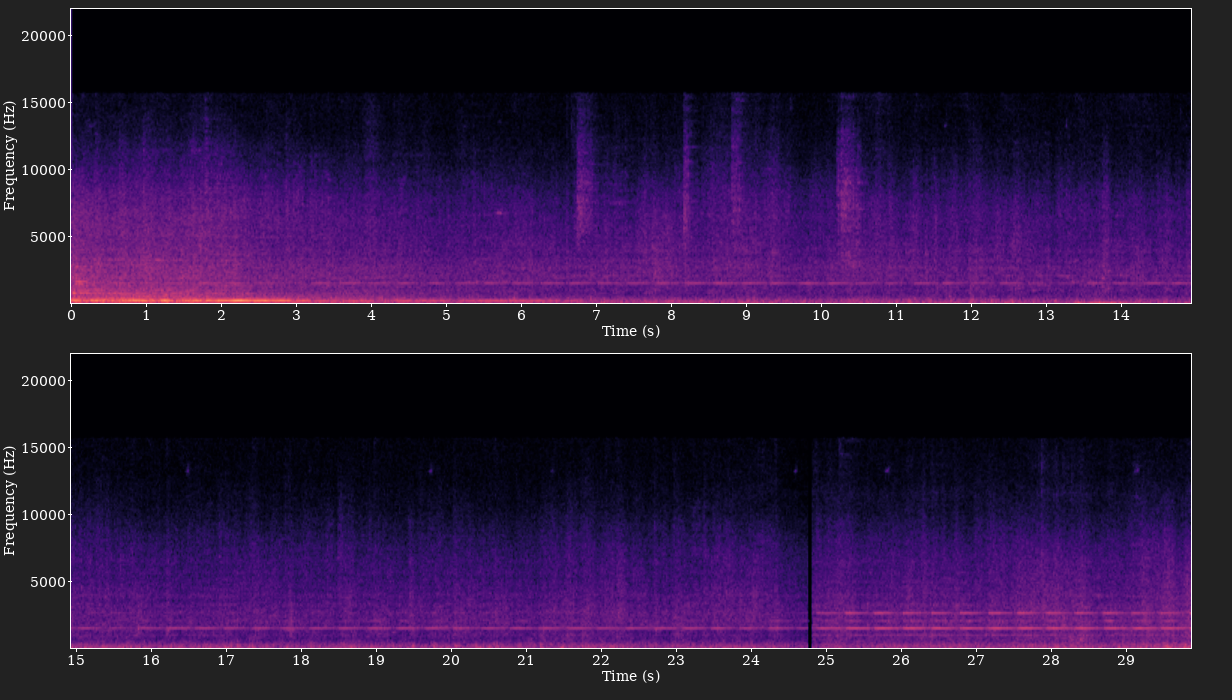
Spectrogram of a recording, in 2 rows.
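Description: Loaded coal hopper train rolling past. The locomotives' engine drone fades over the first few seconds, leaving the steady rolling rumble of the hopper cars with a thin, steady, high-pitched tone. About 25 seconds in, the sound abruptly becomes closer and louder, and the high tone grows stronger.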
